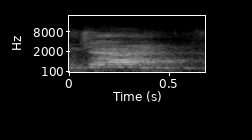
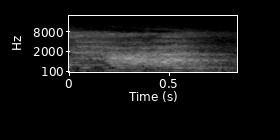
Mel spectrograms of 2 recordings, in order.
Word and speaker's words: Jaran: So if you see J, Jota, like my name is in English will be Jaran, but in Spanish it's Jaran. So just keep that in mind when you're reading.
